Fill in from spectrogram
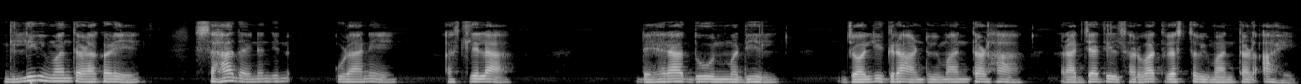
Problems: none marked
